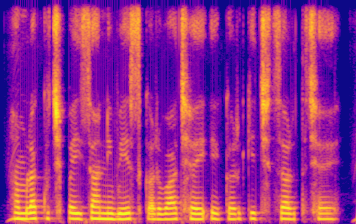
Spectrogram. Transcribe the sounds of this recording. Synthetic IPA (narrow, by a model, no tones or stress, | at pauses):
həmɾakut͡ʃʰpəjsaniʋeskəɾbat͡ʃʰɛʔekəɾkit͡ʃʰsəɾt̪ʰt͡ʃʰɛ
